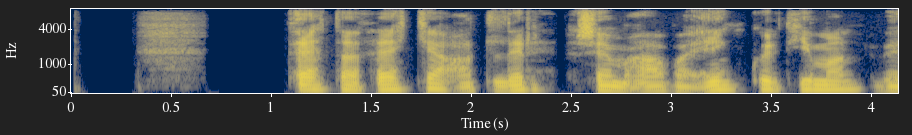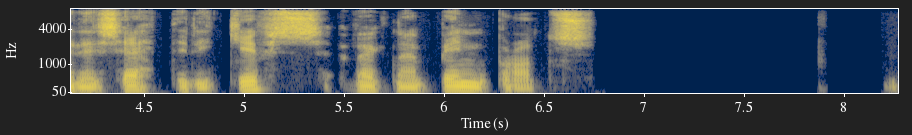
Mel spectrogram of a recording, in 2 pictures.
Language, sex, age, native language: Icelandic, male, 50-59, Icelandic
